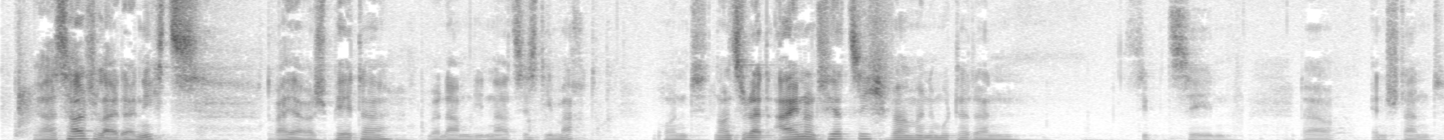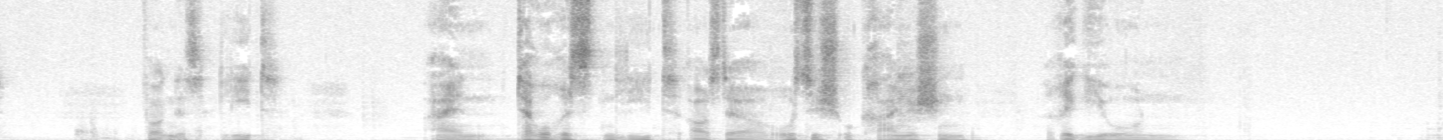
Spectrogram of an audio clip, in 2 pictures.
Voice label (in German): ansage; abgesang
